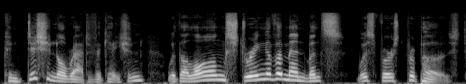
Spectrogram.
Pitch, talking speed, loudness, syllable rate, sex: 160 Hz, 140 wpm, -18 LUFS, 5.1 syllables/s, male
